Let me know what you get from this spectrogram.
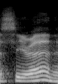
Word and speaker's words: Siren: All right, Kaisa Siren, it's great to have you on the podcast.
